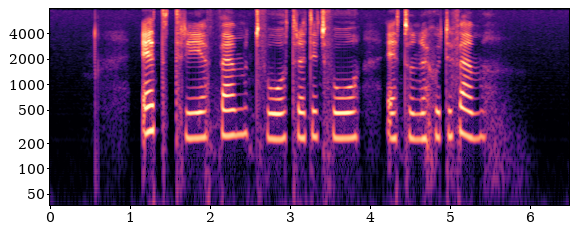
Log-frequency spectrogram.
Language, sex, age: Swedish, female, 20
